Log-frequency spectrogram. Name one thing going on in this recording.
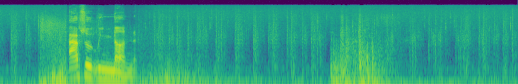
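Footsteps crunch on a gravel path.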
